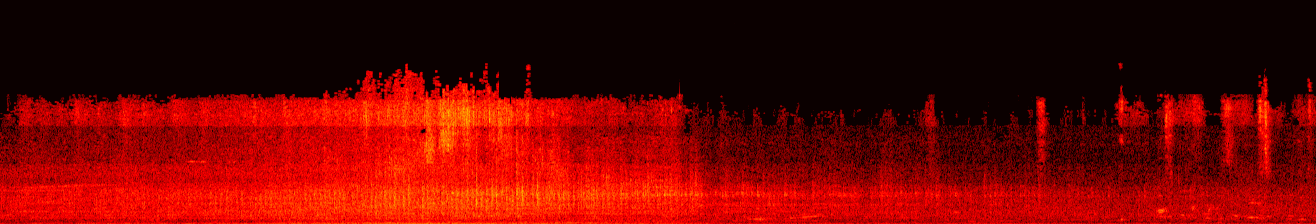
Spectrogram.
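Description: A train passing: a low rumble with rail noise that builds over about five seconds, is loudest around the middle, and then fades away over the next several seconds.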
